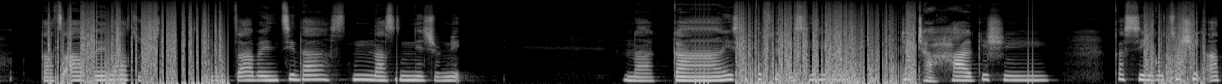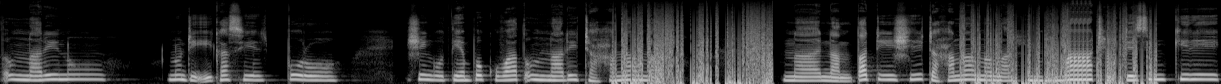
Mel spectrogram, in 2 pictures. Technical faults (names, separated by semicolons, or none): loose connector crackle; repeated buffer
